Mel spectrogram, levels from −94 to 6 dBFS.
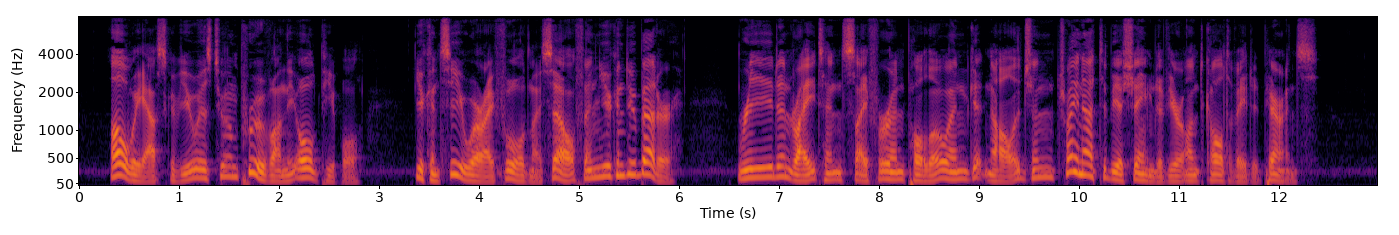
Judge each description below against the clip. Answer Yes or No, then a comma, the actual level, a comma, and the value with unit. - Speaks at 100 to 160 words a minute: No, fast, 205 wpm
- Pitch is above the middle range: No, low, 135 Hz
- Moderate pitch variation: No, wide, 8.6 semitones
